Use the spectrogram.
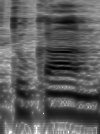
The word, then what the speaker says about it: toucan: It looked like a toucan or something. Yeah, there's toucans there for sure. Yeah. Is that how is that how you pronounce it? Yeah. Toucan or they in Spanish tukan but close enough.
